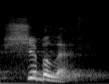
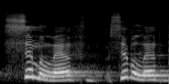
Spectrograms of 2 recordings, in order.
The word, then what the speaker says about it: Shibboleth: When they said no, they said to him, then say Shibboleth. Then say Shibboleth. And he said Sibboleth before he could not pronounce it correctly.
